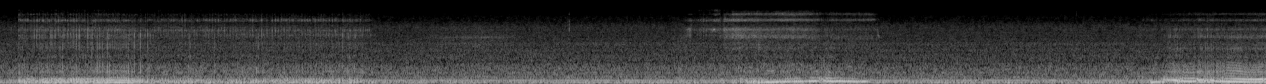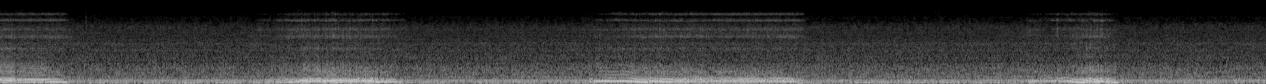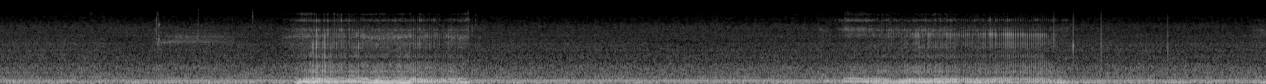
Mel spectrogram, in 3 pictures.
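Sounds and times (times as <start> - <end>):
steady low hum: 0.0 - 37.9
person snoring loudly: 0.2 - 3.8, 6.9 - 8.8, 11.5 - 13.4, 15.3 - 16.7, 18.6 - 20.8, 23.0 - 23.9, 28.1 - 30.1, 33.6 - 36.0.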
